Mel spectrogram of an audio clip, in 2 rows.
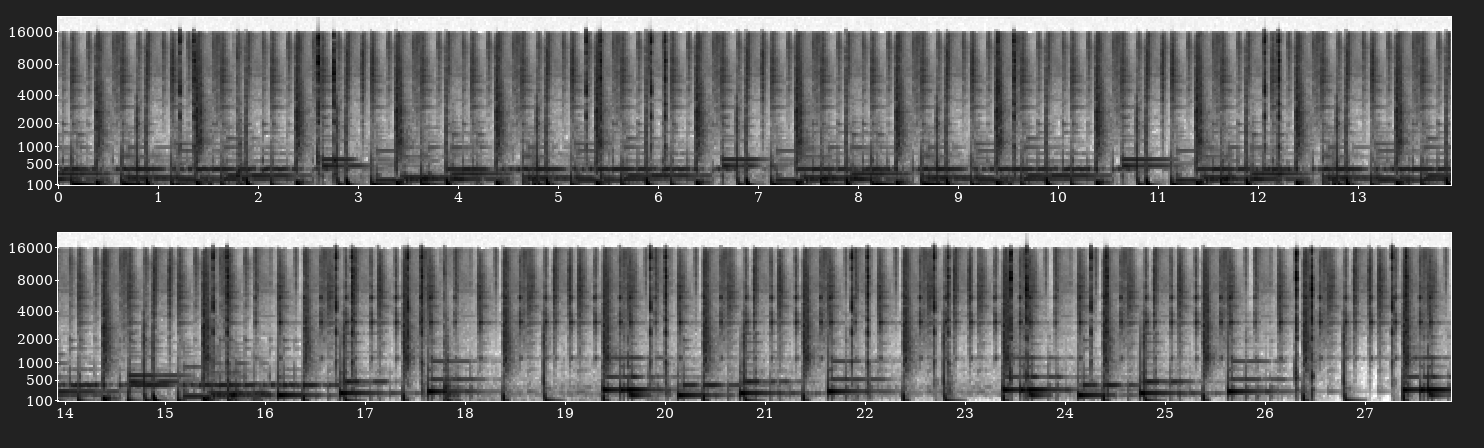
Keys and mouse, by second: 0.1-1.2 drag, 2.1 3, 2.6 right click, 3.6 ctrl+b, 5.9 click, 7.3-9.5 drag, 10.5 Tab, 12.0 click, 15.5 click, 16.3 w, 17.4 click, 18.3-19.9 drag, 20.8-21.9 drag, 22.6 click, 23.5 right click, 24.2 click, 26.3 right click, 27.3 click.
